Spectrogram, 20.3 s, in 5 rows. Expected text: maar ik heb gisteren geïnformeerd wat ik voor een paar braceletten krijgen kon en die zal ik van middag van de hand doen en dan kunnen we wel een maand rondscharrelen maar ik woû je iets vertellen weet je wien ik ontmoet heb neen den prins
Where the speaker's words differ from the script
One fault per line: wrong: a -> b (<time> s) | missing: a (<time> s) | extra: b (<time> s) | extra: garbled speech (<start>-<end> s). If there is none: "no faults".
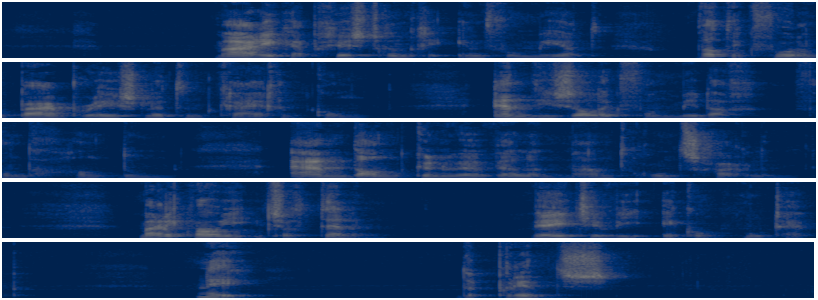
no faults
